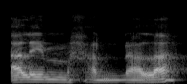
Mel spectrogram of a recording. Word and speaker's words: Alimkhanuly: I was just going to say, do we do Janibek Alim Hanala? I think I got that right, because I wrote it phonetically. It's spelled AlimKhanuly.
